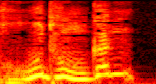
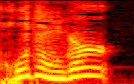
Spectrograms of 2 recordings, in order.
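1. 最后一个音节不儿化。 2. 最后一个音节是儿化音。

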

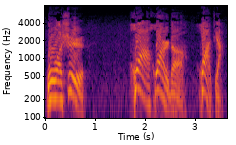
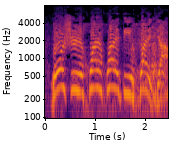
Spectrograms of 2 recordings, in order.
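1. 重复的那个音节读 hua。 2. 重复的那个音节读 huai。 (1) "我先用普通话给您介绍一下" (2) "就因为一个画字他发音走了形"

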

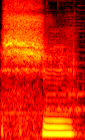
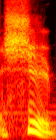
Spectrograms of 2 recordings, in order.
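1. Der Ton ist hoch und gleichbleibend. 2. Der Ton ist nicht hoch und gleichbleibend. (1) "First tone, meaning poetry" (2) "not 诗"

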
